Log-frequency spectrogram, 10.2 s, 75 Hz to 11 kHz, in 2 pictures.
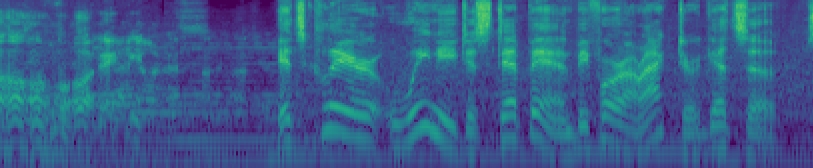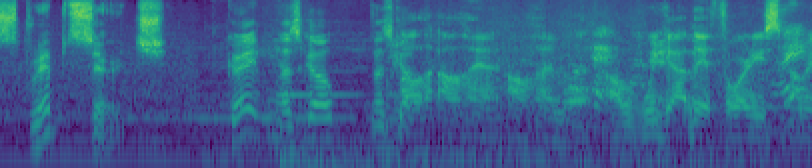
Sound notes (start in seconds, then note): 0.0 chuckling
